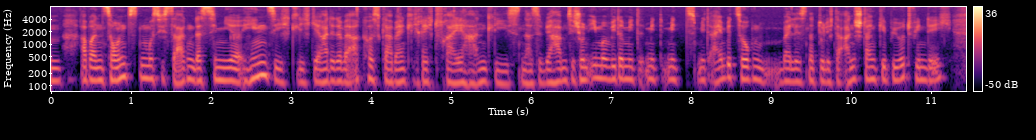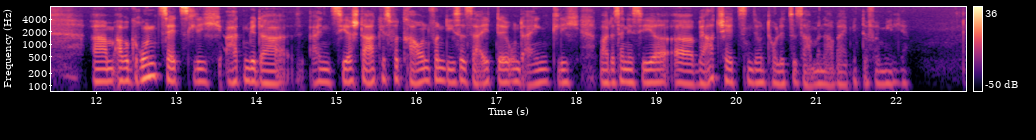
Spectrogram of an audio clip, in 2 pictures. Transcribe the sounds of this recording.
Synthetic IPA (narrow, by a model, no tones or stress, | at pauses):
ʔaːbɐanz̥ɔnstn̩mʊsɪçz̥a̰ːɡŋ̩d̥asz̥iːmiːɐɦɪnzɪçtʰlɪçɡ̥əʁaːdədeːɐvɛ̰ɐkʰaʊsɡ̥aːbəʔaɪɡn̩tlɪçʁɛçtfʁ̥aɪəɦantliːsn̩alzoviːɐɦaːbm̩ziːʃoːnʔɪmɐviːdɐmɪtmɪtmɪtmɪtʔa̰ɪnbət͡soːɡn̩vaɪlɛsnatʰyːɐlɪçd̥a̰ːɐʔa̰nʃtant̚ɡ̥əbyːɐtfɪndəɪçʔɛmʔa̰ːbɐɡʁʊntz̥ɛt͡slɪçhatn̩viːɐdaːʔa̰ɪnz̥eːɐʃta̰ɐkʰəsfɛɐtʁ̥a̰ʊənfɔndiːzɐza̰ɪtəʊ̰ntʔa̰ɪɡn̩tʰlɪçv̥aːɐdasaɪnəzeːɐʔːveɐtʃɛt͡sn̩dəʊntʰɔlət͡suza̰məna̰ːɐbaɪtmɪt̚d̥eːɐfamiːljə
